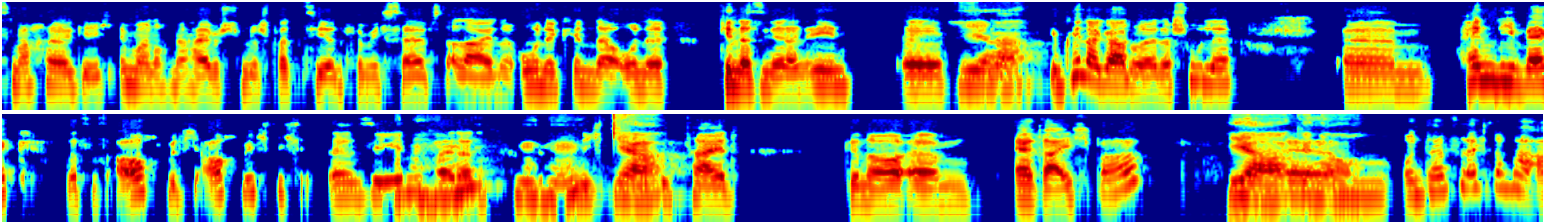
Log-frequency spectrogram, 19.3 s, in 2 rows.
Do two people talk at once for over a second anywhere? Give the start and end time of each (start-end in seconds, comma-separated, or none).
12.2-14.0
